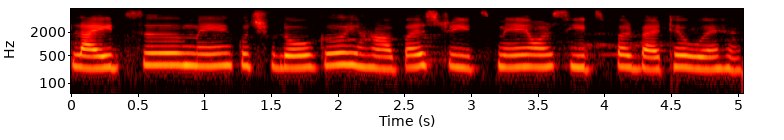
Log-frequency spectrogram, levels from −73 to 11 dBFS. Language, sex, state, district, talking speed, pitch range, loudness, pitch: Hindi, female, Uttar Pradesh, Jalaun, 165 wpm, 245-275 Hz, -28 LUFS, 260 Hz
